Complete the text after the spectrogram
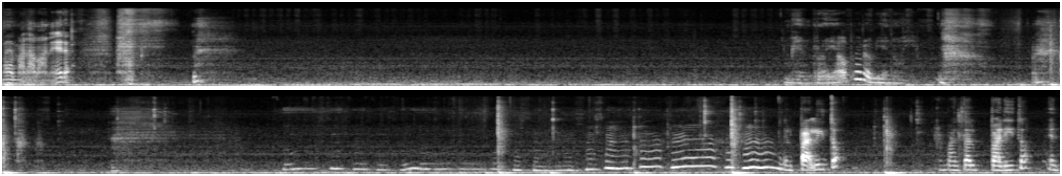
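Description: A woman talks calmly into a microphone.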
